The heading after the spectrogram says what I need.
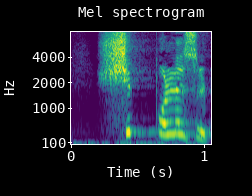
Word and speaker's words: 쉽볼렛: 쉬, SH 발음. 쉽볼렛을 발음해보라고 하는 거예요. 근데 이 에브라임 사람들은 쉬 발음이 안 돼, 이게. SH 발음이 안 돼. 쉽볼렛 이런 거예요. 쉽볼렛. 쉽볼렛이라고 해야 되는데.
